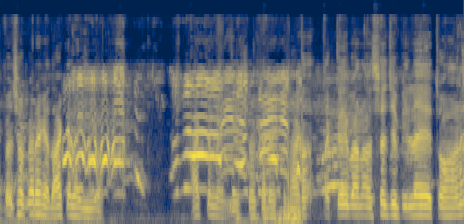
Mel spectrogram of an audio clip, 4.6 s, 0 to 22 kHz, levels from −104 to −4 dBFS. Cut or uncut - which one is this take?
cut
